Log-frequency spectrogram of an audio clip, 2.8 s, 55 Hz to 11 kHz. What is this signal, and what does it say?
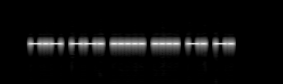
Morse code, heard as a keyed tone, about 35 wpm, 700 Hz. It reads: KG5HNN
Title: USA Call Signs - 6 Characters - 3x Character Spacing - 35wpm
